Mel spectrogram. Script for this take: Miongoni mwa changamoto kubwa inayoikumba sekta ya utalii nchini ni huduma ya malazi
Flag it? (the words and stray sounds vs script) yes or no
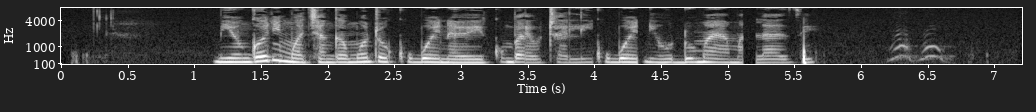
yes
